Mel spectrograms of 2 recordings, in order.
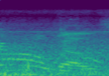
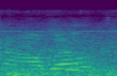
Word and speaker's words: Cherwell: That river is known as the Charwell, spelled Cherwell and pronounced Charwell, as the college is spelt Magdalene but pronounced Magdalene.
